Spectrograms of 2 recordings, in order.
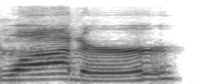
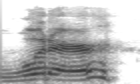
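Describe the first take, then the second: First: Water is said without a Philadelphia accent. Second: Water is said with a Philadelphia accent. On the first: "For any of you listening on Krista's Coast" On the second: "here in Philadelphia"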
